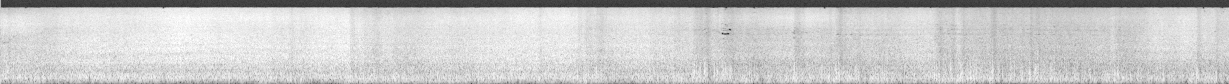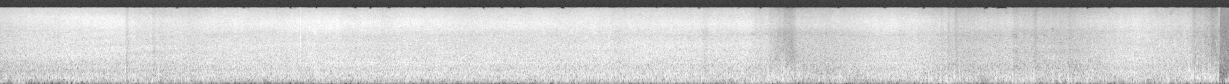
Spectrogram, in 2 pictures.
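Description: Rough sea surf breaking and surging over rocks, with strong wind buffeting the microphone.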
